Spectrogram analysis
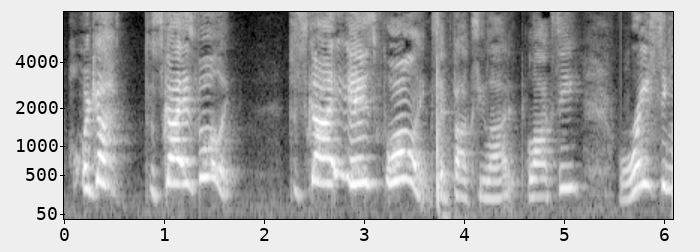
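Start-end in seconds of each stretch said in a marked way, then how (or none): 0.1-3.7 high, fast panicked shout. A narrator's reading. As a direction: blurt it in sudden panic. Fox panics after acorn.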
